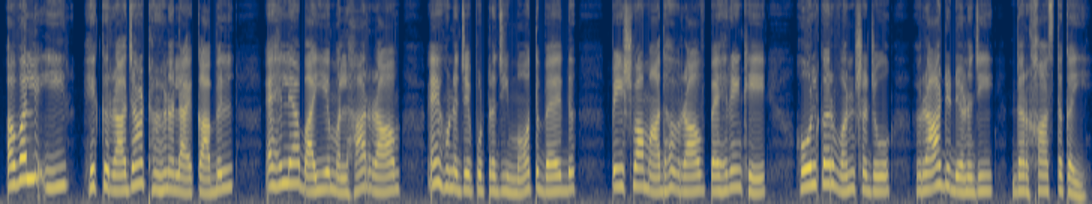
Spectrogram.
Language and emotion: Sindhi, neutral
